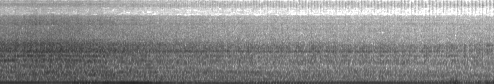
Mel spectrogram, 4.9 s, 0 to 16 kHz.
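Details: Nissan 200SX S13 with CA18DET engine: lumpy, uneven idle with a low rumble that wavers and never settles into a smooth rhythm; the engine idles rough.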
